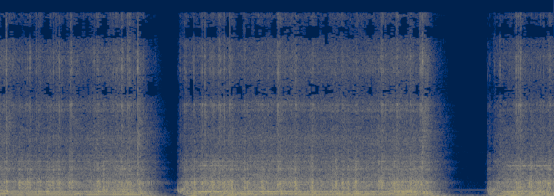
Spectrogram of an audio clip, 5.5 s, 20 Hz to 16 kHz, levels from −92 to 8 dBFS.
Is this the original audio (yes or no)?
yes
